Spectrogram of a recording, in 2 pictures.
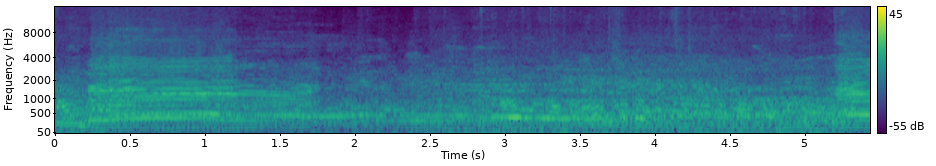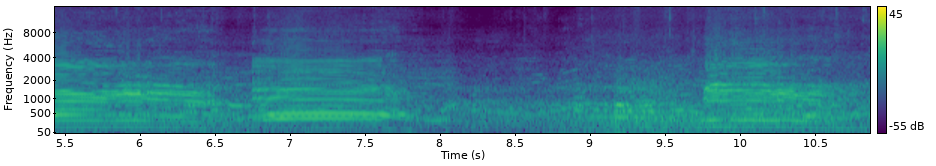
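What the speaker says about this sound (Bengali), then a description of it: "ষাঁড় বাচ্চা" Several loud, drawn-out moos from young bull calves close by at a cattle market, repeating every few seconds over a chattering crowd of voices.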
